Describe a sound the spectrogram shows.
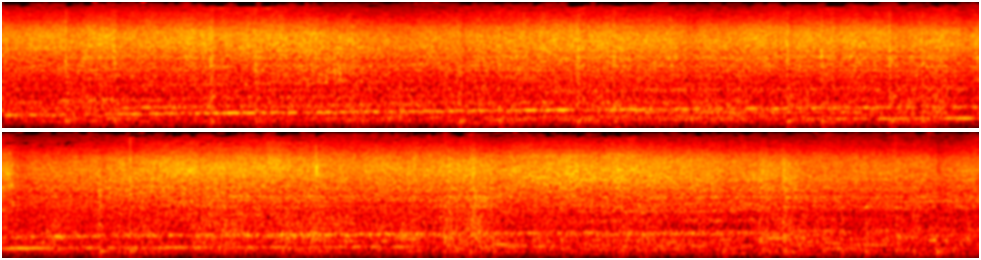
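An electric train pulls away, its motor whining and slowly rising in pitch.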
